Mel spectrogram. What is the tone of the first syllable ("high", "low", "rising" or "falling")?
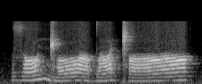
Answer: rising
